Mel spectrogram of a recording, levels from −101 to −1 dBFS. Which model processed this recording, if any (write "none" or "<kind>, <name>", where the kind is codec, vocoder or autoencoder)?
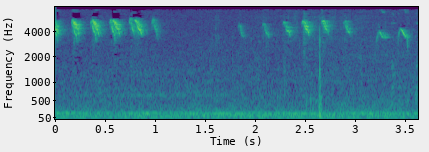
none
